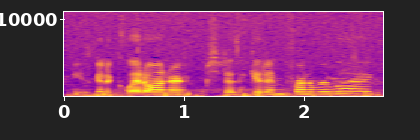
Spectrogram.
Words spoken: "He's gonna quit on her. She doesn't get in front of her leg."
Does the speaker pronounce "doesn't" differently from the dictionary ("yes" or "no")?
no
